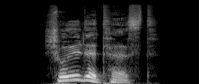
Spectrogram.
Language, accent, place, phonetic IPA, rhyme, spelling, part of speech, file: German, Germany, Berlin, [ˈʃʊldətəst], -ʊldətəst, schuldetest, verb, De-schuldetest.ogg
- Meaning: inflection of schulden: 1. second-person singular preterite 2. second-person singular subjunctive II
